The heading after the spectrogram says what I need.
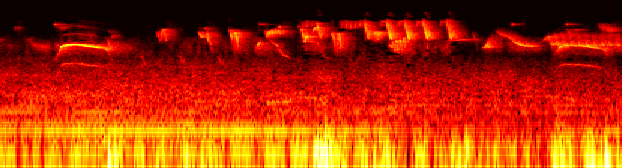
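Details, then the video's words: Hooded siskin (jilguero argentino) delivering a long, rapid song of high buzzy trills and twittering chirps, opening and closing with a clear whistled slur, over low rumbling background noise. "Jilguero argentino"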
